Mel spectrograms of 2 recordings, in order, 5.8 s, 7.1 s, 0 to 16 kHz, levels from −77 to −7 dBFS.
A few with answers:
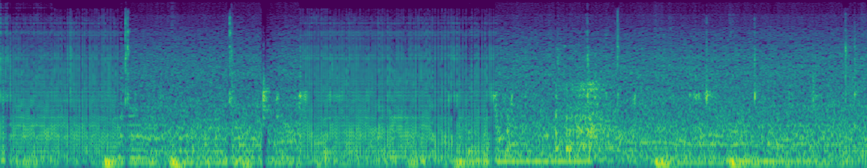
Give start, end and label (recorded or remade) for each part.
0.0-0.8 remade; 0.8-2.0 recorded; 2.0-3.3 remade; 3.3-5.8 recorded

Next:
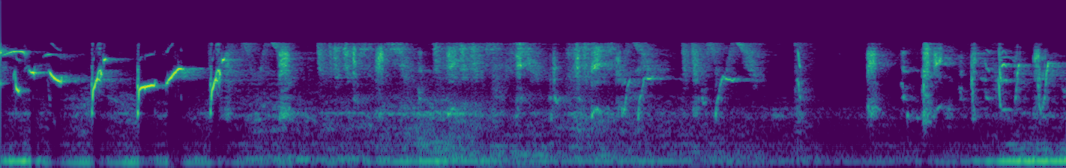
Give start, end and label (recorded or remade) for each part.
0.0-2.2 recorded; 2.2-4.1 remade; 4.1-5.4 recorded; 5.4-6.5 remade; 6.5-7.1 recorded

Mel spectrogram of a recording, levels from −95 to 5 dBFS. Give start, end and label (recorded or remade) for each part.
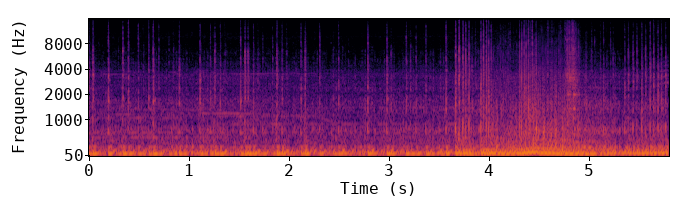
0.0-5.8 recorded

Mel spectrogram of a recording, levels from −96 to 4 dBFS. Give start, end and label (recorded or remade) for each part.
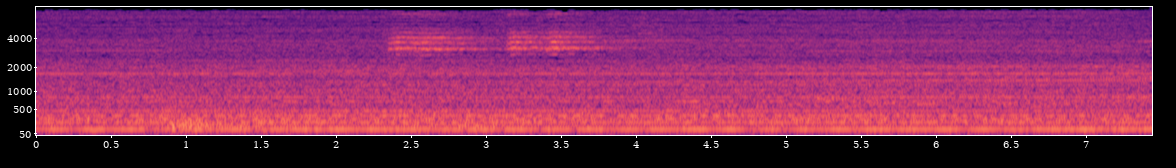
0.0-7.4 recorded

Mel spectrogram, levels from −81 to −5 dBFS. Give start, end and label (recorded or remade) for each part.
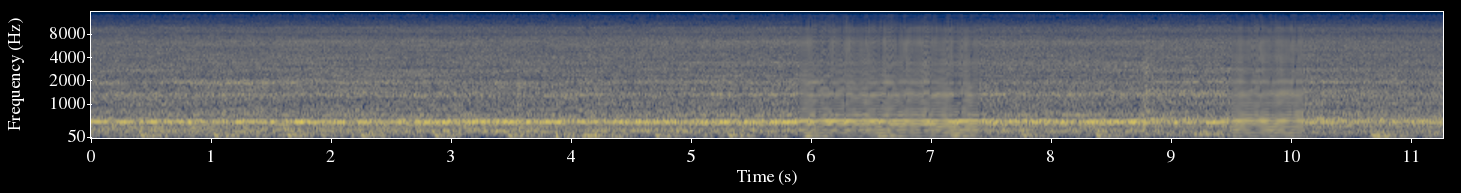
0.0-5.9 recorded; 5.9-7.4 remade; 7.4-9.5 recorded; 9.5-10.1 remade; 10.1-11.3 recorded

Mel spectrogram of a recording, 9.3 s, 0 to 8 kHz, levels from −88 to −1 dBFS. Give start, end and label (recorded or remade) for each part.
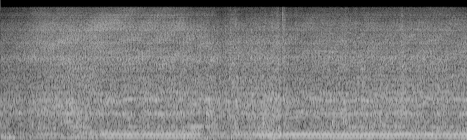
0.0-4.3 remade; 4.3-5.4 recorded; 5.4-6.4 remade; 6.4-7.2 recorded; 7.2-9.3 remade

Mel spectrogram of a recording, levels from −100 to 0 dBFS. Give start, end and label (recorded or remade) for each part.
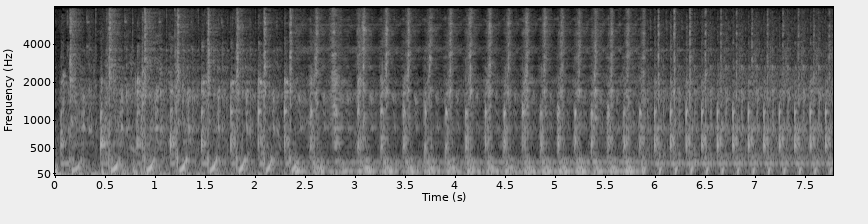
0.0-2.4 recorded; 2.4-5.9 remade; 5.9-7.8 recorded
